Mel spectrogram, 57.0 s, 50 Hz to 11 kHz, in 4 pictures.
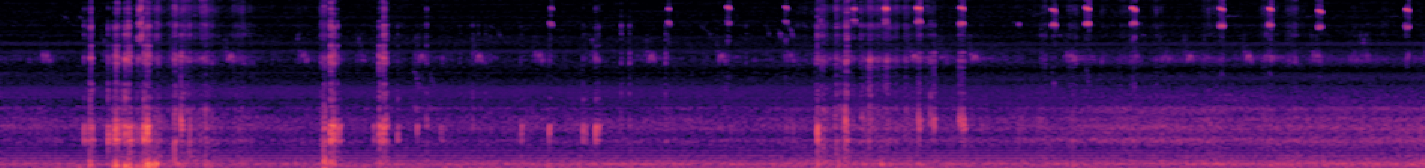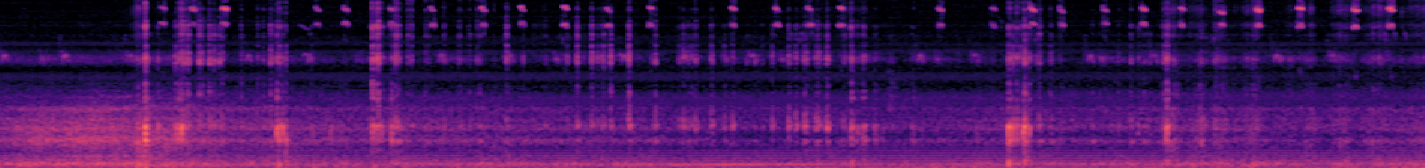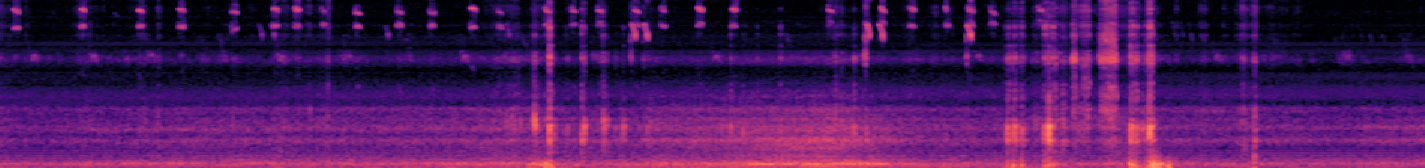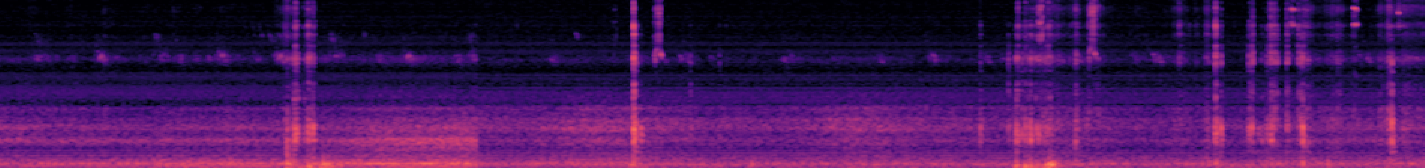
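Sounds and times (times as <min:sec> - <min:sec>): rustling and scratching in nest: 0:00.8 - 0:13.4, 0:15.4 - 0:41.2, 0:44.4 - 0:46.2, 0:52.6 - 0:57.0
high-pitched squeaks: 0:29.3 - 0:36.0.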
